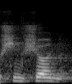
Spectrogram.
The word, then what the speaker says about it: Shimshon: le récit de Samson, ou Samson, selon la prononciation, ou Shimshon en hébreu,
